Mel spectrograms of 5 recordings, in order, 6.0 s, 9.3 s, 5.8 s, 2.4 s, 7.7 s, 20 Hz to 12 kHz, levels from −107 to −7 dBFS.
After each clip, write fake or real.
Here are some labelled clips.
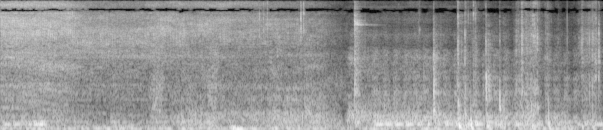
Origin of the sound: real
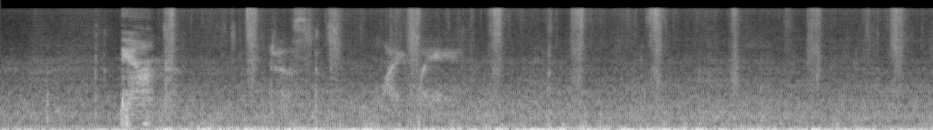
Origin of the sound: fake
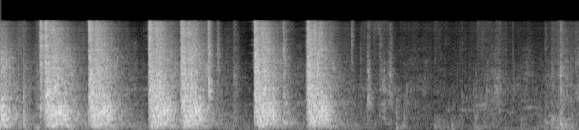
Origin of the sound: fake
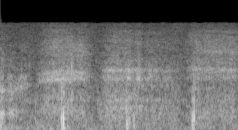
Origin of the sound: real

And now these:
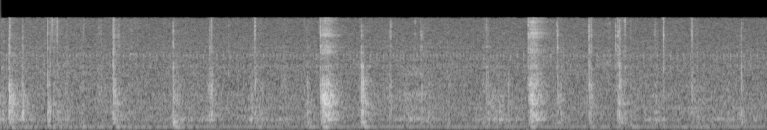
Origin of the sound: real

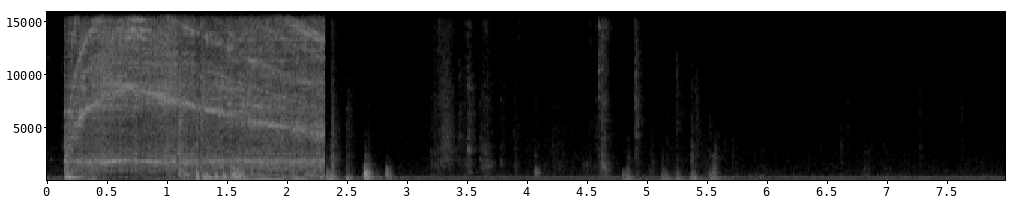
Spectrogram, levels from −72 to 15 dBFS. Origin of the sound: real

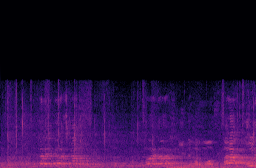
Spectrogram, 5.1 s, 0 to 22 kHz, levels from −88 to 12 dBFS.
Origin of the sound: real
